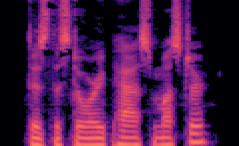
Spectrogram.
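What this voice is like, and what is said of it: Quieter, softer voice. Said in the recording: “in a quieter voice”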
